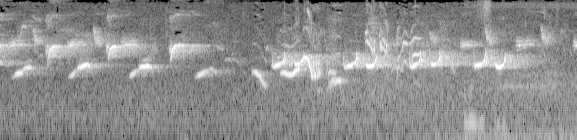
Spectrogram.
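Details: Black drongo singing: a varied series of whistled, slurred notes, some rising, some falling, with harsher buzzy phrases in the middle, other birdsong overlapping.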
